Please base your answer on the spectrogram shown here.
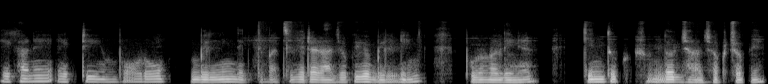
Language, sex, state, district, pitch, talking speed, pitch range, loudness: Bengali, male, Odisha, Nuapada, 115 Hz, 115 wpm, 110-125 Hz, -21 LUFS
